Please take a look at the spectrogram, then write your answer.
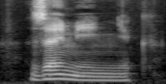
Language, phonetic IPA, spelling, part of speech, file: Belarusian, [zajˈmʲenʲːik], займеннік, noun, Be-займеннік.ogg
- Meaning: pronoun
